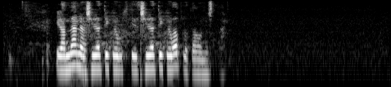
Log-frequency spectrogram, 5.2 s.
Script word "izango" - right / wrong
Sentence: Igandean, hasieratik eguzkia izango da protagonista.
wrong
